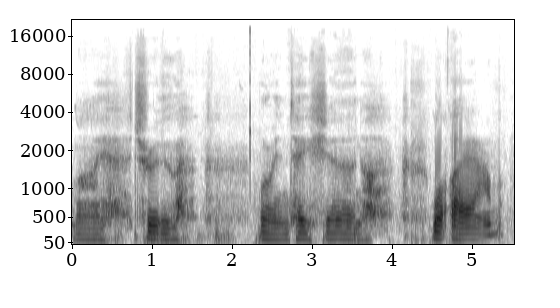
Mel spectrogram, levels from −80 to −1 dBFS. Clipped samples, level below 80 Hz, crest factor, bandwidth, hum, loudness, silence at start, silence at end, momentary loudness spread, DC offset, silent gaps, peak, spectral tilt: under 0.1%; -48 dBFS; 20 dB; 19 kHz; none; -20 LUFS; 0 s; 0.15 s; 18 LU; under 0.1%; none; 0 dBFS; -6.5 dB/octave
